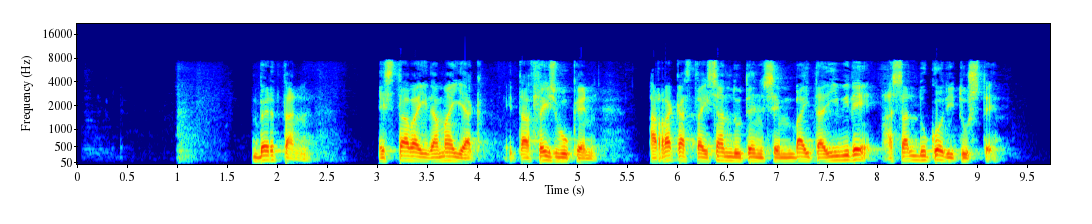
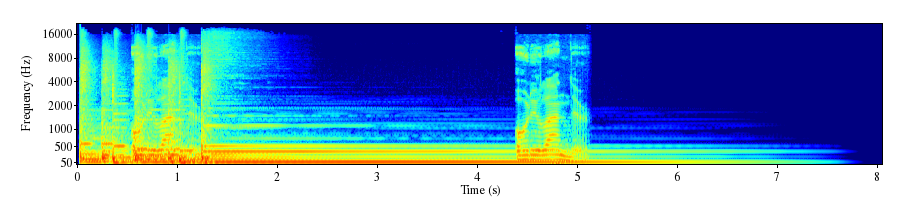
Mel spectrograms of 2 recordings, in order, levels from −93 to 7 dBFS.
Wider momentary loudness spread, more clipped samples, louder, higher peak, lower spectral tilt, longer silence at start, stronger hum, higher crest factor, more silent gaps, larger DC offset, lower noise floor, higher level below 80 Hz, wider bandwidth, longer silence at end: second, 11 LU vs 17 LU; neither; about the same, -15 LUFS vs -15 LUFS; about the same, 0 dBFS vs 0 dBFS; about the same, -6 dB/octave vs -6 dB/octave; first, 1 s vs 0 s; neither; about the same, 16 dB vs 16 dB; neither; neither; first, -80 dBFS vs -60 dBFS; second, -54 dBFS vs -18 dBFS; second, 7.8 kHz vs 18.5 kHz; second, 0.5 s vs 1.4 s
